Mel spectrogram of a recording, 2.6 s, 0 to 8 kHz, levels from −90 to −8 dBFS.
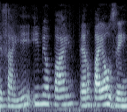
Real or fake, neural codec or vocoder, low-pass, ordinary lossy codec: real; none; 7.2 kHz; none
